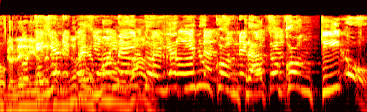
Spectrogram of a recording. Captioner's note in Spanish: Hablan al unísono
